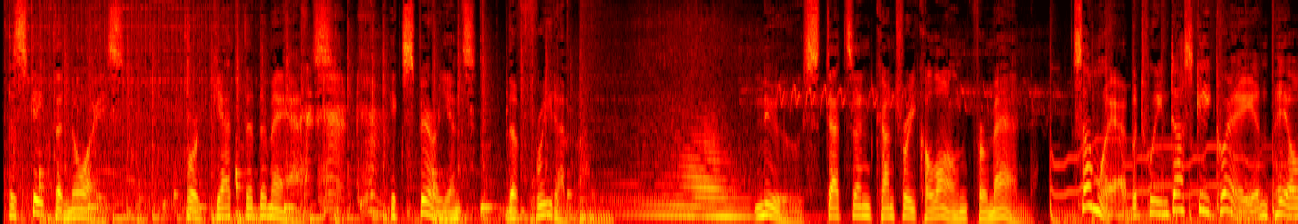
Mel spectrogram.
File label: male US retail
